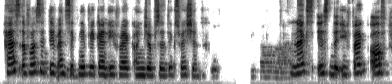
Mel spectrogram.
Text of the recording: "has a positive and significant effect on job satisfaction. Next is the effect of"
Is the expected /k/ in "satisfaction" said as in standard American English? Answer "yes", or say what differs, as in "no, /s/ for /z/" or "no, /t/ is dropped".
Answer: no, /k/ is dropped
